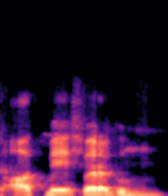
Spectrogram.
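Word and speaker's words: आत्मेश्वरम्: So Atmeshwaram, Shashwatam means we chant it as Atmeshwaragum. So this Chandra Bindu becomes Gum.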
